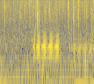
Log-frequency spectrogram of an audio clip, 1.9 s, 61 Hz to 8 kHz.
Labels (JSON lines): {"label": "biophony, croak", "recorder": "SoundTrap 500"}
